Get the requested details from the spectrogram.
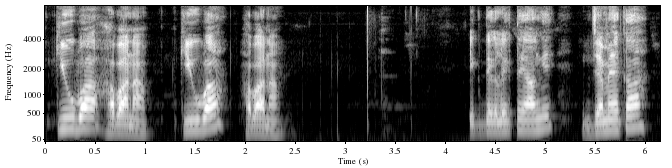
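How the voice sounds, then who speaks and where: A man's voice: high-pitched, no echo, studio quality. A male teacher giving an exam-prep general knowledge lesson, repeating names and making playful wordplay memory tricks.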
